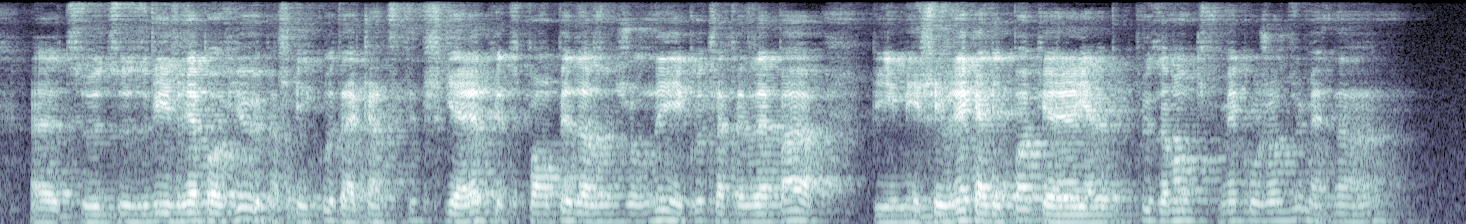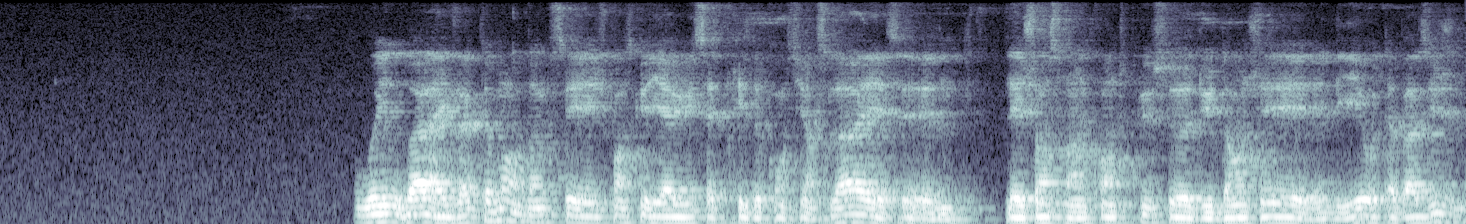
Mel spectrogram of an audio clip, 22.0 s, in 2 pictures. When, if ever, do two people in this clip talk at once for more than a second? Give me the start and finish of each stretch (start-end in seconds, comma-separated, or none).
none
